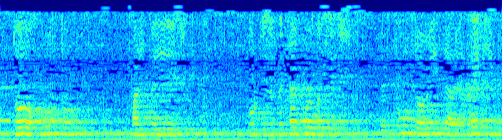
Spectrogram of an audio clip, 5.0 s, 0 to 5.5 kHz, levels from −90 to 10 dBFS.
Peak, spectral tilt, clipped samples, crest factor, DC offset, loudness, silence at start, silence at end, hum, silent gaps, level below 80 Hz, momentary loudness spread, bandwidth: -14 dBFS; -5.5 dB/octave; under 0.1%; 16 dB; 0.4%; -31 LUFS; 0 s; 0 s; none; none; -48 dBFS; 9 LU; 5.4 kHz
